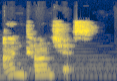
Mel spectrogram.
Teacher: The ending should sound like shoes with a sh sound, not a hard s or z. Let's try pronouncing just that word together.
